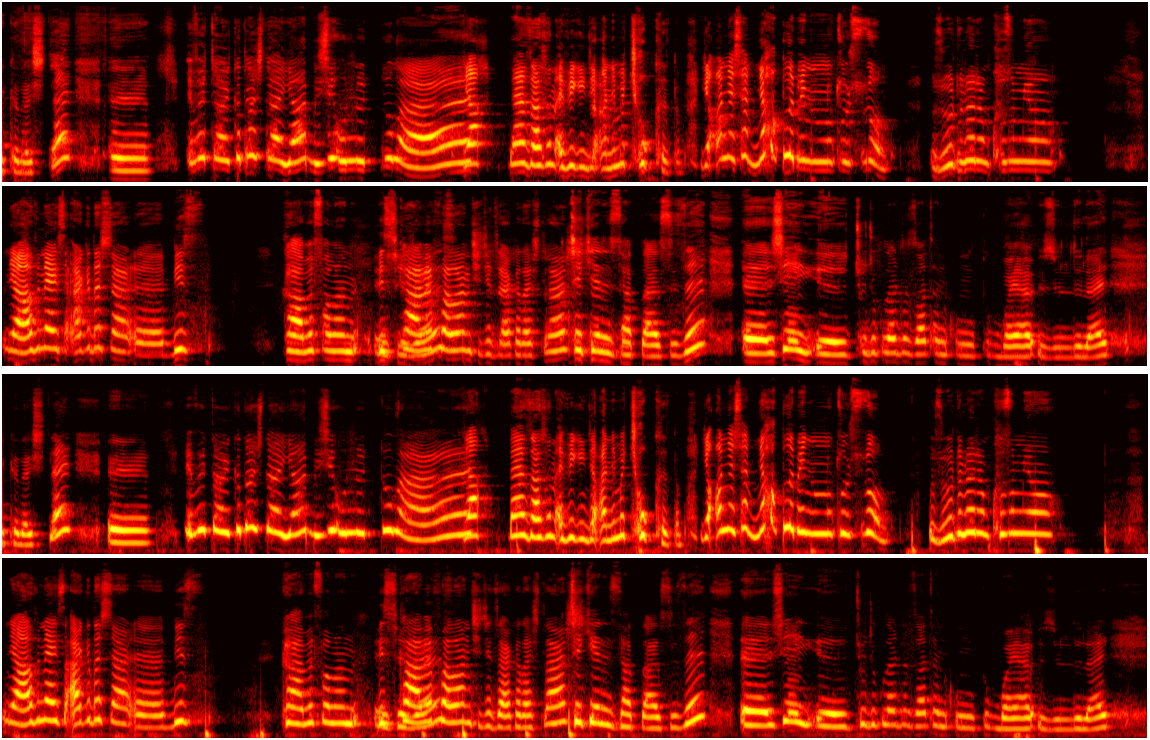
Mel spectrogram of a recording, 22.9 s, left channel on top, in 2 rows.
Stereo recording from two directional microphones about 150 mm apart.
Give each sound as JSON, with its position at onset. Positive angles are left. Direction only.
{"t": 0.0, "sound": "a child's voice", "side_deg": 30}
{"t": 4.6, "sound": "a child's voice", "side_deg": -20}
{"t": 14.3, "sound": "a child's voice", "side_deg": 20}
{"t": 15.2, "sound": "a child's voice", "side_deg": -15}
{"t": 17.2, "sound": "a child's voice", "side_deg": 25}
